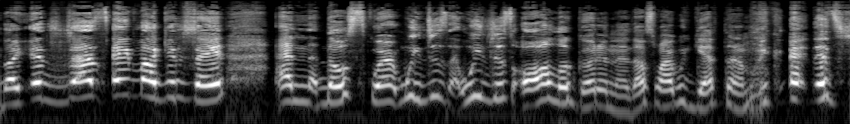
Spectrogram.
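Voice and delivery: loud, insistent gushing over a trifle; worked-up rant. Real, not acted. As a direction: rant loudly in mock exasperation. Worked-up rant about shades.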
